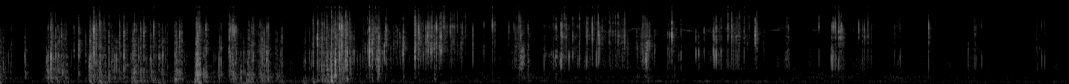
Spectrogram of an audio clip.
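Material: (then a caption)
Plastic film. A small, empty, flexible plastic-film sweet bag (Asda White Chocolate Buttons), held in blue nitrile-gloved hands, is crumpled and squeezed into a ball with the fingers. This produces dense, bright crinkling and crackling in bursts throughout, loudest around the middle and thinning out toward the end.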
